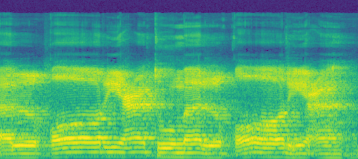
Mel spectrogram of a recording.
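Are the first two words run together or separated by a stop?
run together. The words run on without a stop. The first and second verses are joined. "kalau mau diwasol cukup dibaca"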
